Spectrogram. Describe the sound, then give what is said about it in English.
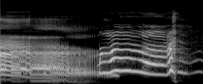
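A voice imitates a red-tailed hawk's screech, the call used in place of an eagle's cry: a drawn-out, wailing cry that slides downward, then a second higher, wavering call ending in a sharp rising-falling squeal. “Eagles actually sound like way wimpy, but so they have to use like a red-tailed hawk's voice instead.”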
